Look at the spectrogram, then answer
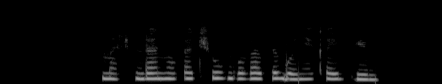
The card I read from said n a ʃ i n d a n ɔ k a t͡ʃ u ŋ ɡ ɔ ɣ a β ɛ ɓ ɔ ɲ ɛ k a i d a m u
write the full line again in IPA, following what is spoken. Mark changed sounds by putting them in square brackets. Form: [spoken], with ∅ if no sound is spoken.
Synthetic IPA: [m] a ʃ i n d a n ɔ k a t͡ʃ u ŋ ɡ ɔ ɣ a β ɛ ɓ ɔ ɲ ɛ k a i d [i] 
